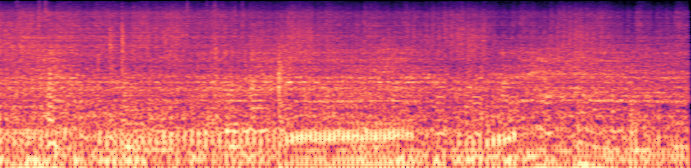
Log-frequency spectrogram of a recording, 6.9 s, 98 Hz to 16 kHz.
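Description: KTM 690 Enduro R's single-cylinder engine running steadily while the bike is ridden.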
